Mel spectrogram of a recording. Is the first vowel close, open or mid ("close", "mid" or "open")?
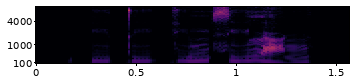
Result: close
